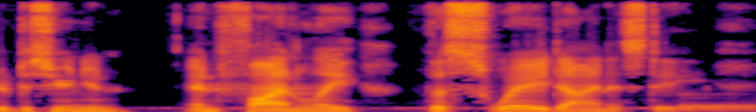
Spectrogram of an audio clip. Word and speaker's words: Sui: disunion and finally the swea dynasty you see it spelled sui but it's pronounced this way it's okay so we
